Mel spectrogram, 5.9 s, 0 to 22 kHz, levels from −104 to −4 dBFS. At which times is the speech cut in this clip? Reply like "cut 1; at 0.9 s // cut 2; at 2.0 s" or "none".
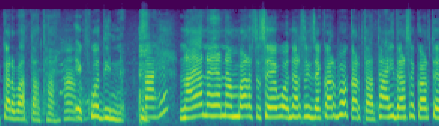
none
